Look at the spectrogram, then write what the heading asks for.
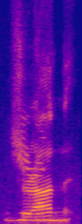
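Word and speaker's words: Xiran: The name is pronounced like Sharon J. Zhao.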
